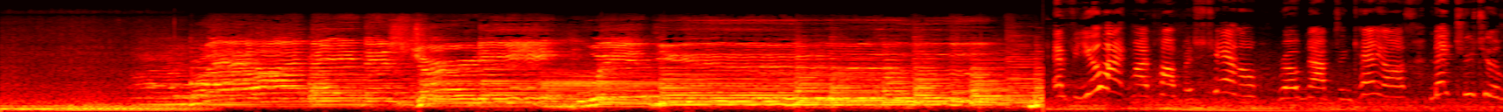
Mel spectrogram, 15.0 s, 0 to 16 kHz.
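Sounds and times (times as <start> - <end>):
instrumental backing music: 1.6 - 10.4.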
